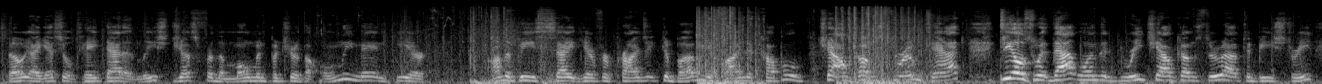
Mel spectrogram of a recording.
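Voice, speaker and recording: A young man casting an esports match, giving fast and excited play-by-play. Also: fairly high pitch, a little hiss or hum. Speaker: esports caster. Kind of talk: play-by-play commentary.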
